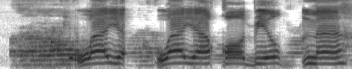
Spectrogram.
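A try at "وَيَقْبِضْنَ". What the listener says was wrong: Nah, yang ini putus. Bunyinya nggak solid, nggak kuat. Wa yaqbid. Wa yaqbidna.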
